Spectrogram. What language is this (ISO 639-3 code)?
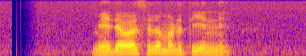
sin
